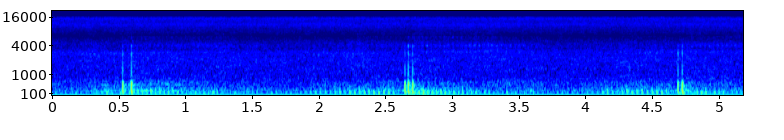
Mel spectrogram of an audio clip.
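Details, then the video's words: A cat cuddling with its owner purrs in an even low drone, punctuated by three brief rustling clicks spaced about two seconds apart. "Cute Cat Snuggles With Owner And Purrs"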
